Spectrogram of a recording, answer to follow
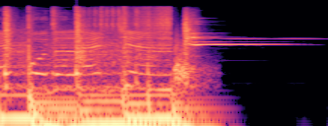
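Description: Intro logo sting: music with a steady beat and bass that cuts off about two-thirds of the way in, leaving a high ringing tone that fades away.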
